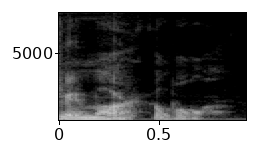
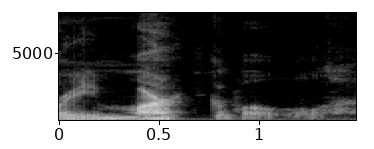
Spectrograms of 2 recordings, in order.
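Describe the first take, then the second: First: Said in the usual way. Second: "remarkable" whispered slowly; hushed amazement. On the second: Acted. Preacher rephrasing the healed man's answer, "remarkable" in hushed amazement. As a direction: draw out "remarkable" in a slow, voiceless hush.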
